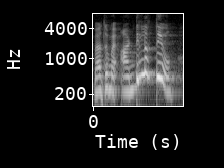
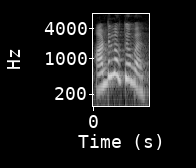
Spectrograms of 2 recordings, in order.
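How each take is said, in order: First: Louder, indignant demand, imitating the offended woman; retold angry outburst. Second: Higher and louder, an outraged repeat of the question; retold angry outburst. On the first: Shopkeeper woman scolding husband for calling her aunty, loud indignant imitation. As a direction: throw the question back at him, offended. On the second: Offended shopkeeper repeating her question to husband, higher, louder mock outrage. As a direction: push the insult back harder, mimicking her outrage. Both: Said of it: "उस पे ना वो गुस्सा हो गई बहुत और बोलती है".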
